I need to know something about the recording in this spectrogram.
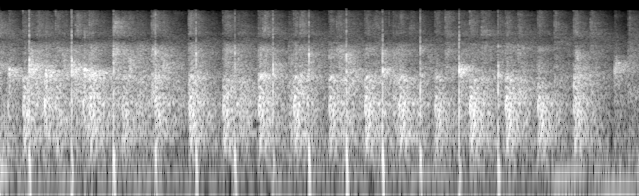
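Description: Audience applause: a steady burst of many hands clapping, loud and sustained for several seconds with sharp, rapid, overlapping claps and no voices.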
